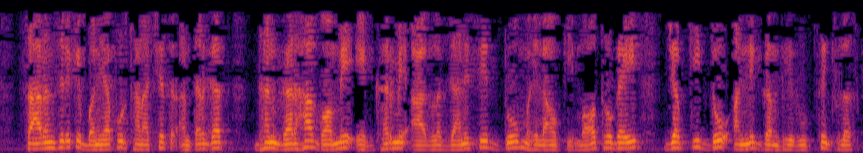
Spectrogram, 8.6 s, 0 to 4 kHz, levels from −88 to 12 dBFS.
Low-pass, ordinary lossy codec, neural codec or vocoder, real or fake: 3.6 kHz; MP3, 16 kbps; none; real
